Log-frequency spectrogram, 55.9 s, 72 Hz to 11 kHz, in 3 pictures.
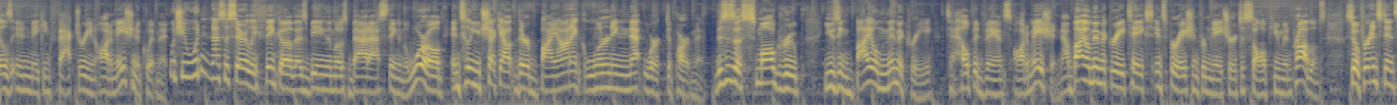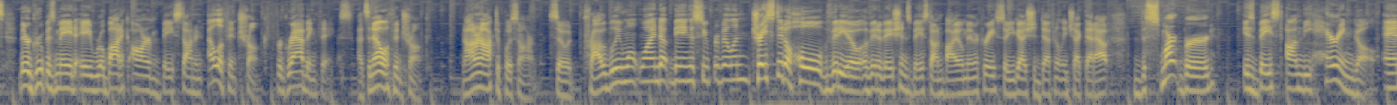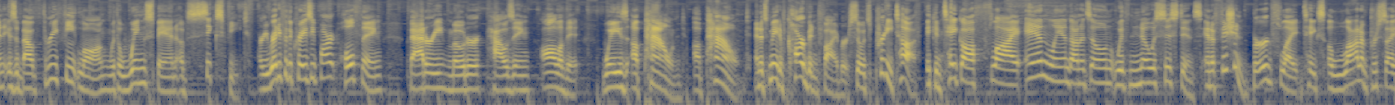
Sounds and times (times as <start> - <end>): Music: 0.0 - 55.8
Speech: 0.0 - 55.8.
